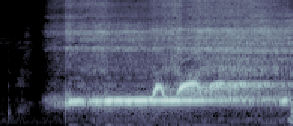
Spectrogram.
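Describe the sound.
Someone whistles a Western movie theme as a Clint Eastwood whistle, a long breathy held note with a couple of quick upward flourishes in the middle, over a steady airy hiss, lasting about two seconds.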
